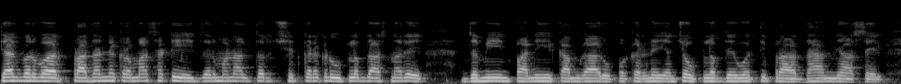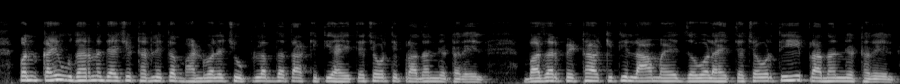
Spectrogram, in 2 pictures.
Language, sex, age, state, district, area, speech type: Marathi, male, 45-60, Maharashtra, Nashik, rural, spontaneous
